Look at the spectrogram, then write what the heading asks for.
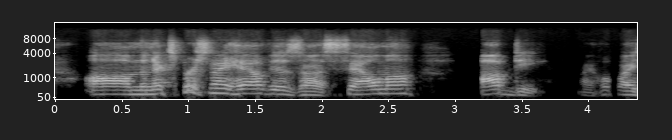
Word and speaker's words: Salma Abdi: You did pronounce my name right. My name is Salma Abdi, and I'm a senior at Century High School in Rochester, Minnesota.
